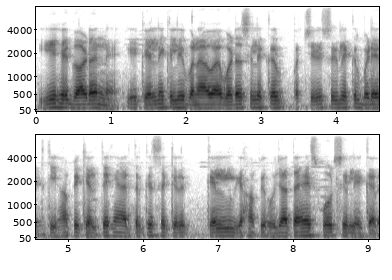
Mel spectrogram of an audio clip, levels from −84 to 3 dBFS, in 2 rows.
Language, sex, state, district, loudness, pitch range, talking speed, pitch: Hindi, male, Punjab, Pathankot, -16 LUFS, 100-110 Hz, 235 wpm, 105 Hz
